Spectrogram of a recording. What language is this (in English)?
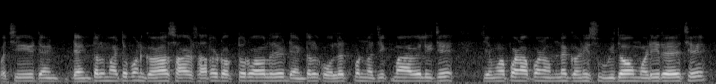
Gujarati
